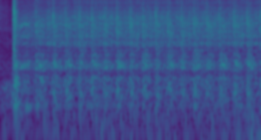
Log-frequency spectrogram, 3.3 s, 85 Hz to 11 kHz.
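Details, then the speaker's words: Mercedes W210 parked for a while, suspected stuck fuel pump: starter turns over at a steady even pace but engine never catches; crank no-start, pump heard earlier but now no life, no fuel pressure. "No. Turn the pump off. Turn it on again. There's no life out of this pump."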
